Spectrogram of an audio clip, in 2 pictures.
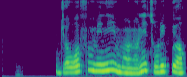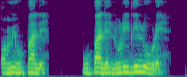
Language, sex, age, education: Yoruba, female, 30-45, tertiary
